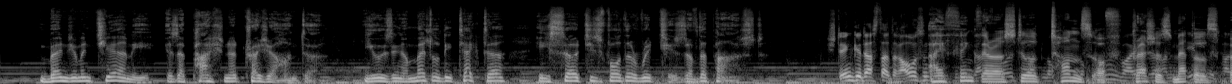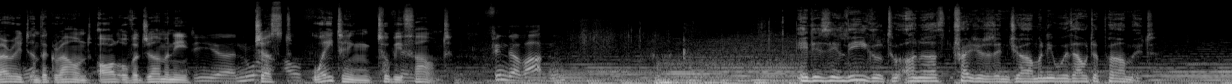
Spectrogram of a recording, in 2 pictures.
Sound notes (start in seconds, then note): 8.2 in German; 9.5 dubbed in English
